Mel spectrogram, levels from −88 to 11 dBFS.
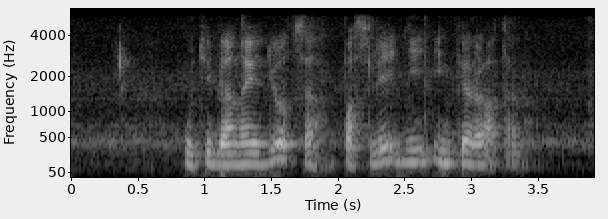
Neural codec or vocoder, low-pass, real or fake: vocoder, 44.1 kHz, 128 mel bands, Pupu-Vocoder; 5.4 kHz; fake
